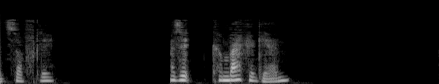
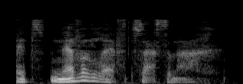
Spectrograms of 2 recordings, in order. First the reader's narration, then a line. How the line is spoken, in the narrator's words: he said just as softly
